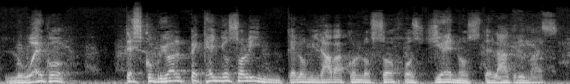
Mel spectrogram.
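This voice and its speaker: A man's voice: fairly low pitch, animated, measured pace, a little hiss or hum. A man narrating a radio drama in a dramatic scripted style.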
